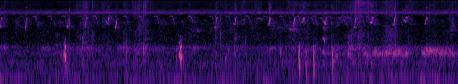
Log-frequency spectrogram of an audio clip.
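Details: Chicks with their mother hen, which protects them, cheep in a dense stream of high falling notes, joined by a few low hen clucks and sharp pecking clicks.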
